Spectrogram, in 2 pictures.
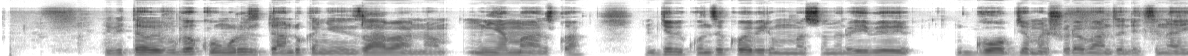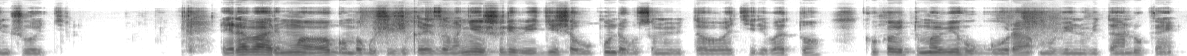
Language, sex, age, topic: Kinyarwanda, male, 18-24, education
